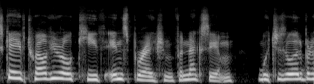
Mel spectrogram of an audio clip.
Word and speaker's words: NXIVM: It's not spelled like that. N-X-I-V-M, but it's pronounced Nexium.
